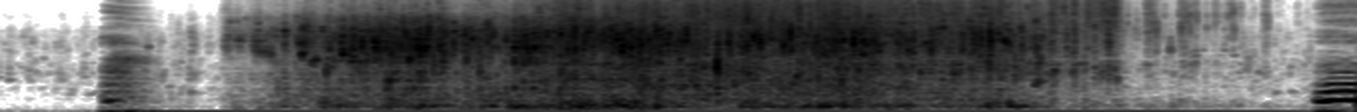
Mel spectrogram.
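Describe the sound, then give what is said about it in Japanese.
Water runs steadily from a tap or shower as hair is rinsed after shampooing. A continuous broad hiss lasts about four seconds, with short, softer noises just before and after it. “もう一回くらい流しておきましょう。”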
